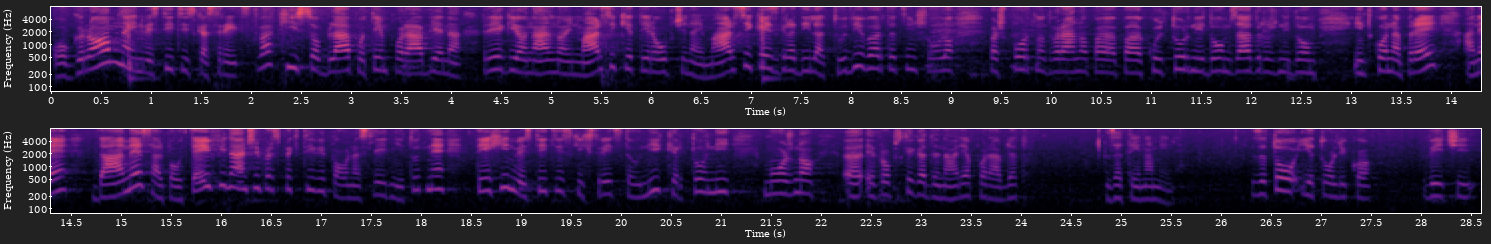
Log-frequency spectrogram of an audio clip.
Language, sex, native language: Slovenian, female, Slovenian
